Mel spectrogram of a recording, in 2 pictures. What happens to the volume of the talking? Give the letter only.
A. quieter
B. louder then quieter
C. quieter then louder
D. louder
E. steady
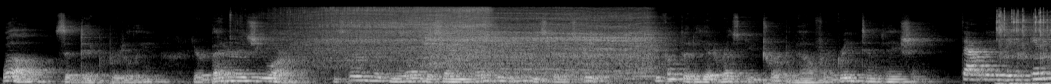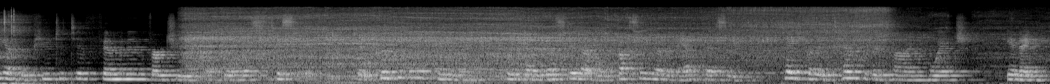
E.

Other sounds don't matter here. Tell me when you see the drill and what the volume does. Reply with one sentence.
You can hear the drill briefly from 4.2 to 6.6 s; and from 12.2 to 20.9 s, getting quieter.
